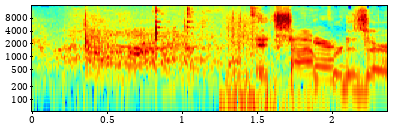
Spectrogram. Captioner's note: audience laughing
